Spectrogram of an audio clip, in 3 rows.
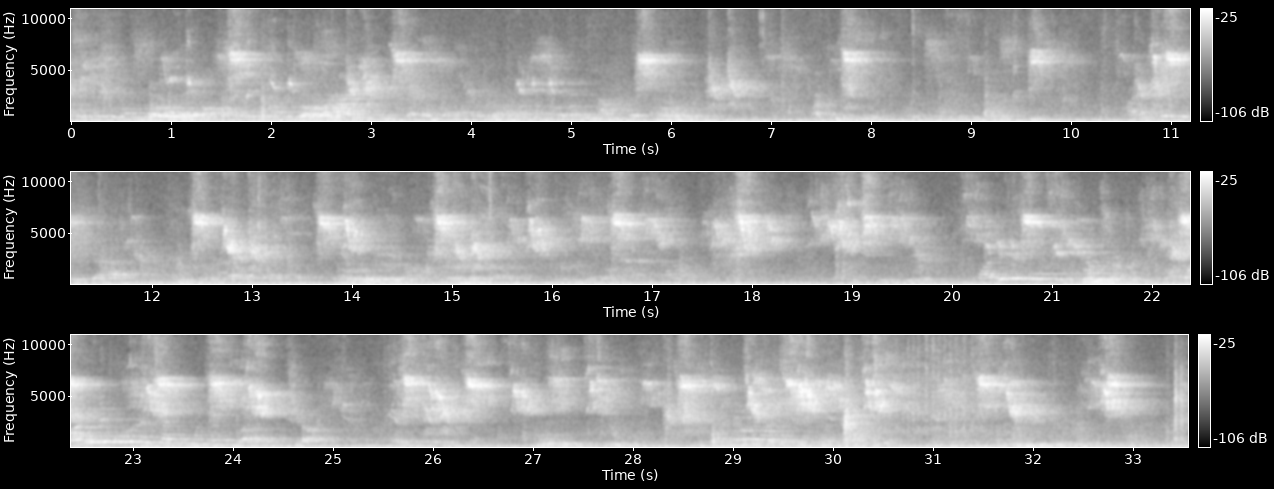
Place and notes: L-Mnajdra temple, Malta - sparrows under tent
L-Mnajdra temple, Malta, the place is covered by a big tent, which protects not only the temple against erosion, but also gives shelter to many sparrows.
(SD702, DPA4060)
Qrendi, Malta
